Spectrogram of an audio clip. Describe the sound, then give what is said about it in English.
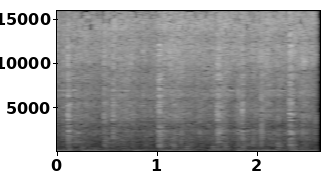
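Food sizzles in a pan that had gone dry until a little more oil was added to the sauce, with a steady frying hiss broken by a few scraping stirring strokes. “Now the pan looks a little dry. Don't be afraid, just add a little bit more oil.”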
